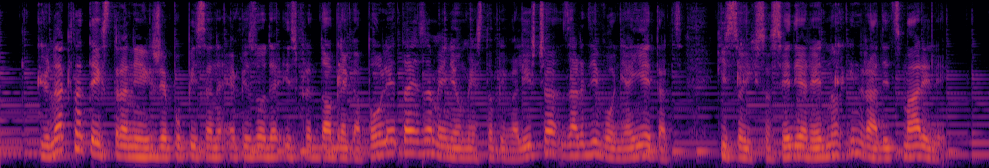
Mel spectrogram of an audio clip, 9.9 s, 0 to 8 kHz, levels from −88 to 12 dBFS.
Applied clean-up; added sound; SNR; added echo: none; Acoustic guitar; 12 dB; none.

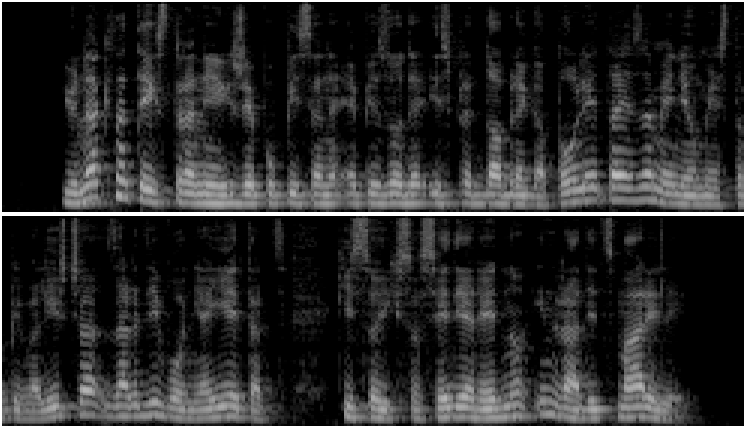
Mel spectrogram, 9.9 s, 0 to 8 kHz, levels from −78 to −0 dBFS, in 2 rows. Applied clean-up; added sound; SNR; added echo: none; none; none; none.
